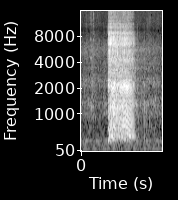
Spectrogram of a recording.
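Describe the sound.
A child blows a wet, buzzy raspberry with the lips, imitating a fart, in one loud burst lasting about half a second over a quiet background.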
